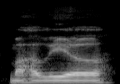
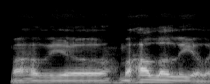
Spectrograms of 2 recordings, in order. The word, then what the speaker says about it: Mahalaleel: You know, but in First Chronicles they spell it Kenan. So then going down, Mahaleel, 840 years. Mahalaleel, I should say, Mahalaleel.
